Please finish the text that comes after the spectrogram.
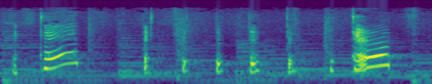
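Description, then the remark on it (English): A hen clucks, a steady string of short, sharp clucks bracketed by a couple of longer, rising squawking calls at the start and end, with no talking. “Well, the hen laid an egg on the fireside rug.”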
